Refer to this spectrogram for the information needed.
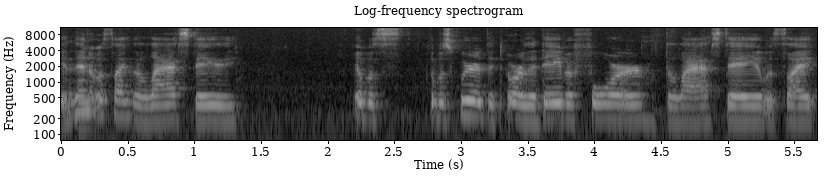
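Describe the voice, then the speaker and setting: Soft-spoken and fairly low in pitch, a woman talks at a fairly quick pace in a monotone, flat intonation. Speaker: vlogger, mother. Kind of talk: casual vlog monologue.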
